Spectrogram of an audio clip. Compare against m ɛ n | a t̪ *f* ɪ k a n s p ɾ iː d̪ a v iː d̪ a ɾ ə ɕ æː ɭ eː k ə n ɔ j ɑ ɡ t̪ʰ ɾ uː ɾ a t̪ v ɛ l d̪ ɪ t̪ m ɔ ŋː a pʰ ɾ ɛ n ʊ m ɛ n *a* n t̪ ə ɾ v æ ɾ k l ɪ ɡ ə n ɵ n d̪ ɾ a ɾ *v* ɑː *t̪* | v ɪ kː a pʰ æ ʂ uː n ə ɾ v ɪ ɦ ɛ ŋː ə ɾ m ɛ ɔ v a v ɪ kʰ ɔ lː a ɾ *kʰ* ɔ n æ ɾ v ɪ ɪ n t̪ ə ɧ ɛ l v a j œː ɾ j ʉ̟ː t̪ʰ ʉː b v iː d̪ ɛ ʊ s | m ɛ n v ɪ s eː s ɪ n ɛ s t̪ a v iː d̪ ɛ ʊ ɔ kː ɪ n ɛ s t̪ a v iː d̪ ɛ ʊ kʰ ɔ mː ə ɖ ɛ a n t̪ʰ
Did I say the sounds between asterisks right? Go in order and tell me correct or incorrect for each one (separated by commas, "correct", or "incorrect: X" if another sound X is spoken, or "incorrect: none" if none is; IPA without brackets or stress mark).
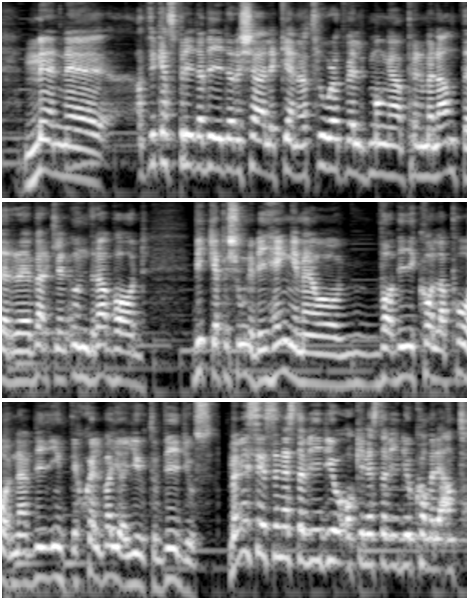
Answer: incorrect: v, correct, correct, incorrect: d̪, incorrect: pʰ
